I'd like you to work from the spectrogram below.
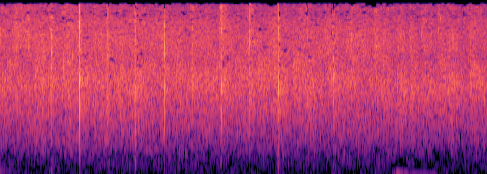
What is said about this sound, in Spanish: Quiero, antes de hacer una última canción, pedir un aplauso fuerte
